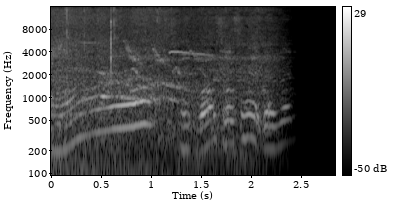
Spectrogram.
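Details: Chimpanzees in a zoo group on Chimp Island, tense and making noise after the birth of a new baby amid fights and displays; a rising, wavering hoot slides upward, followed by shorter choppy wavering calls before stopping.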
